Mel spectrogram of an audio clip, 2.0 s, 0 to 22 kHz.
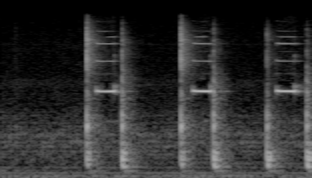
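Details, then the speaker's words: Black & Decker VEC1095ABD 2/10/25/75A engine-start battery charger, nearly 20 years old, plugged in with no battery connected: three short high beeps with stiff button clicks as it runs its check and shows an F02 no-battery error. "It beeped so it's doing the little circle check it's probably going to come up with some kind of I don't know L2 or z62 I don't know"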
